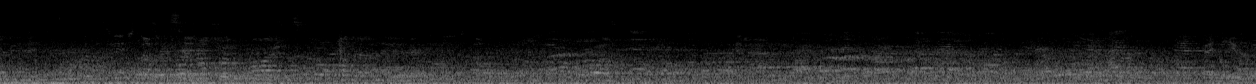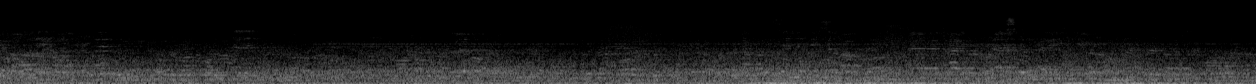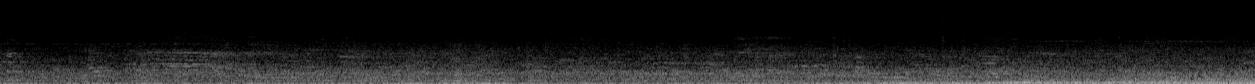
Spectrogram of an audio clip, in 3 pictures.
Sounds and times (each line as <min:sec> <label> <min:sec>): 0:00.0 sounds of people in the space 0:37.6
0:30.3 trains arriving on more distant platforms 0:37.6
0:31.2 Metro train approaching 0:37.6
